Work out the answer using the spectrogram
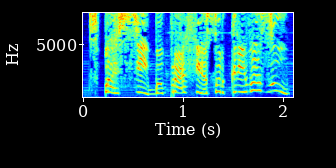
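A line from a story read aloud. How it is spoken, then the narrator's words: Shout cut short. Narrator (Russian): Закричала, но тут же осеклась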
